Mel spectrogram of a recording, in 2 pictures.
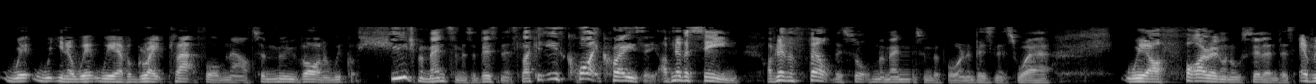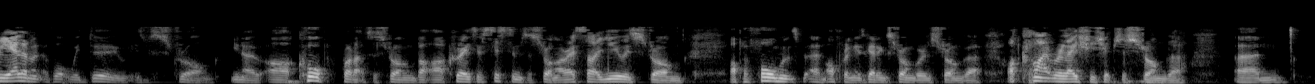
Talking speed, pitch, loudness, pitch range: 205 wpm, 125 Hz, -24 LUFS, 105-145 Hz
